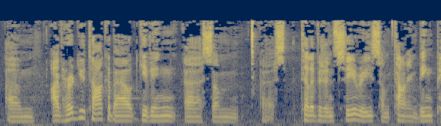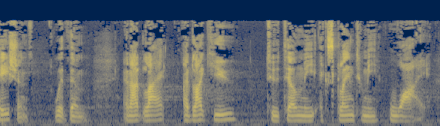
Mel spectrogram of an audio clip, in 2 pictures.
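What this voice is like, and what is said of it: French Canadian accent. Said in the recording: “Talking to you straight from French Canada, which explained my outrageous accent, or maybe I should say my hashtag tremendous accent.”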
